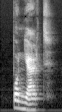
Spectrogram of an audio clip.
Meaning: poniard
- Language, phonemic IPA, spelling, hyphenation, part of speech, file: Dutch, /ˈpɔn.jaːrt/, ponjaard, pon‧jaard, noun, Nl-ponjaard.ogg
